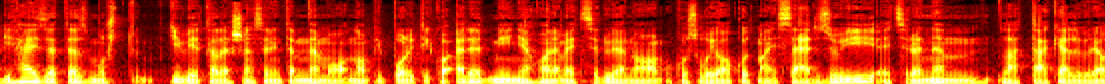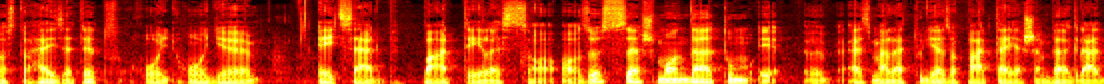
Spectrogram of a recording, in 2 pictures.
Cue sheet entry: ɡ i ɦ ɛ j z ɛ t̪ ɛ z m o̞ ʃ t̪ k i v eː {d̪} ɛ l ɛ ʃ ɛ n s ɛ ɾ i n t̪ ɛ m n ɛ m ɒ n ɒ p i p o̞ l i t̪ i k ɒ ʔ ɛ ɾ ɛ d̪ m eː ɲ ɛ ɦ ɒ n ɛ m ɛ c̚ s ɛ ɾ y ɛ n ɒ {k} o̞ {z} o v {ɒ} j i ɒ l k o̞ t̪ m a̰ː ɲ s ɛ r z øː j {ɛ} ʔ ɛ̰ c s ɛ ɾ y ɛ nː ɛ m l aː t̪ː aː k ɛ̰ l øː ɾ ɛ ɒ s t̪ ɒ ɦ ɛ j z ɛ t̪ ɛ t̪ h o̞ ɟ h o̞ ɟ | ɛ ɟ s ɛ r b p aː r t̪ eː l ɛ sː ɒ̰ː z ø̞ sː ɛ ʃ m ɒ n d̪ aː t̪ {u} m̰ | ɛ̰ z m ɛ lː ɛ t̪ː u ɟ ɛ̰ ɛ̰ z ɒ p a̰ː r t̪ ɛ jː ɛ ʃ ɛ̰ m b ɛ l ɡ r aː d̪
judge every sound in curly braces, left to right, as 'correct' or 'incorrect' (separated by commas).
incorrect, correct, incorrect, incorrect, incorrect, correct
